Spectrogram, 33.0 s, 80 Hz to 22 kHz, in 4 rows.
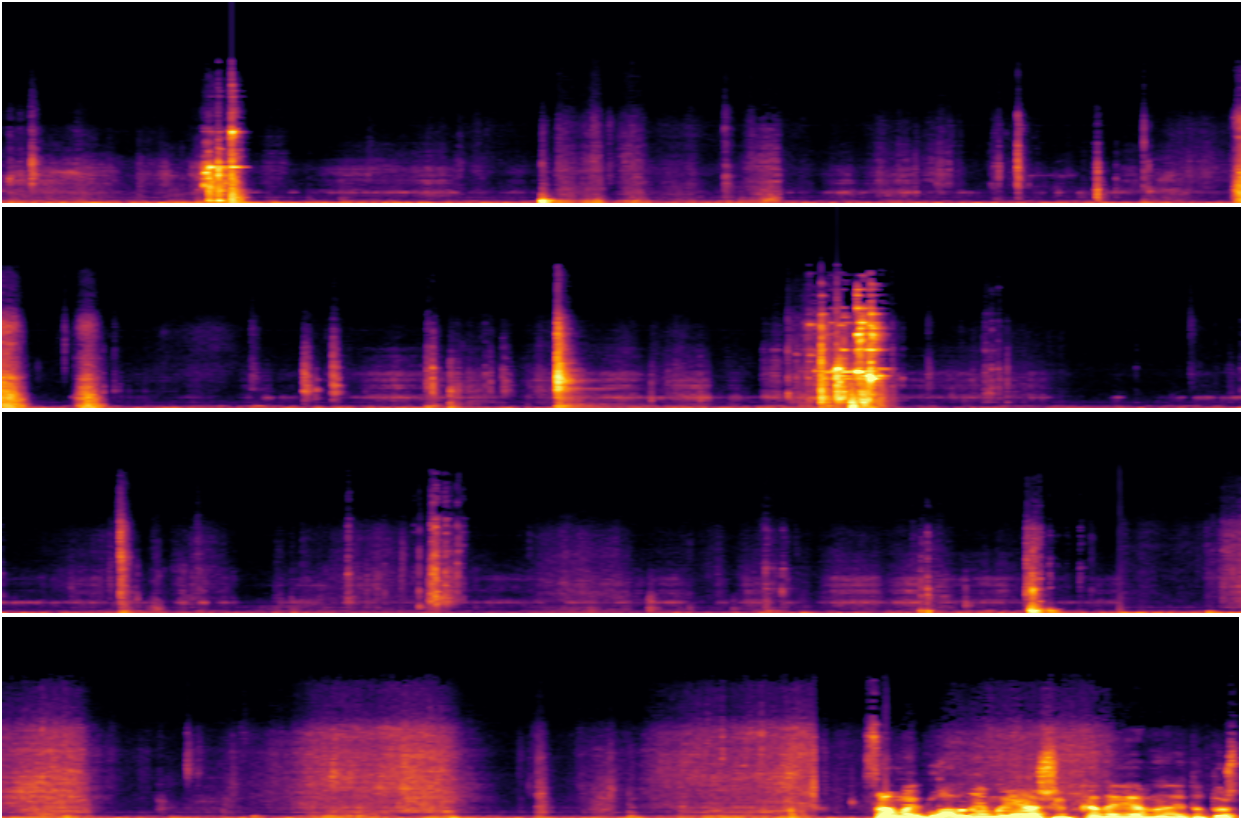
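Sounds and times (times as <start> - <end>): steady low rumble: 0.0 - 33.0
rattling clatter: 13.4 - 14.3.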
